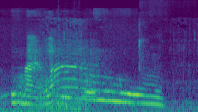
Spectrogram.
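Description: A single long drawn-out call that rises briefly, then slides slowly down in pitch for over a second.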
